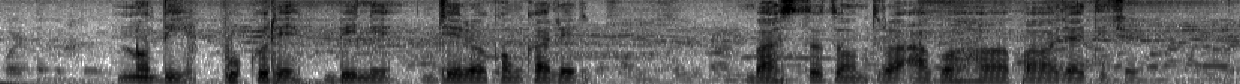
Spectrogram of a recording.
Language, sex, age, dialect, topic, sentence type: Bengali, male, 18-24, Western, agriculture, statement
